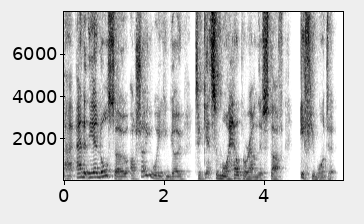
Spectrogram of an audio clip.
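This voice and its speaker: A man speaks at a fairly quick pace in a medium pitch, his enthusiastic delivery swinging very widely in pitch, with audible room echo. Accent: American. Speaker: business coach. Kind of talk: online workshop presentation. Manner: fast.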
